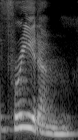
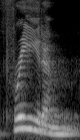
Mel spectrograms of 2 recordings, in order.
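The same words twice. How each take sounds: The two takes are said the same way.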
